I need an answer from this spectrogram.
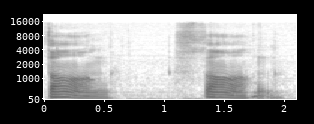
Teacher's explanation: I hear a theta at the beginning, thong, the voiceless interdental fricative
